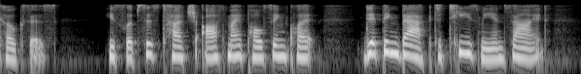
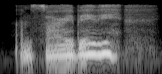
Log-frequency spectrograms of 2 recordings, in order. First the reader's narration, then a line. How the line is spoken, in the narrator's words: pants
